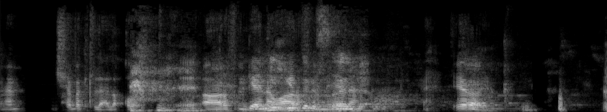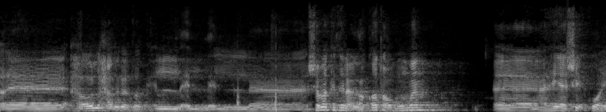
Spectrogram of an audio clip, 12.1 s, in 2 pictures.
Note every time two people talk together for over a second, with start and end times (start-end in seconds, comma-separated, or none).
2.4-3.7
